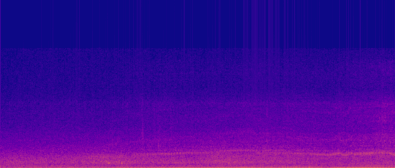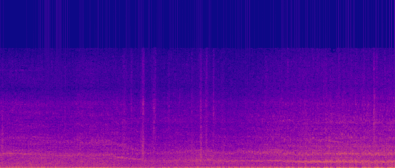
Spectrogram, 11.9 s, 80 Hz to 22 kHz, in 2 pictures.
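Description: Honda Africa Twin CRF1000L's parallel-twin engine running, its note rising and falling several times as the bike revs and pulls.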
